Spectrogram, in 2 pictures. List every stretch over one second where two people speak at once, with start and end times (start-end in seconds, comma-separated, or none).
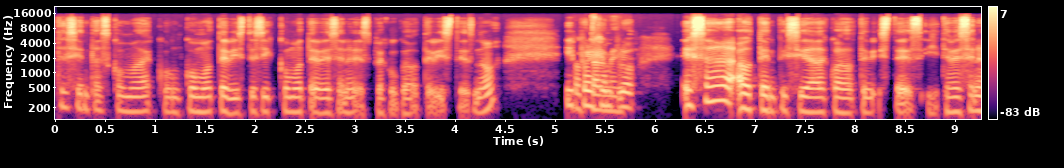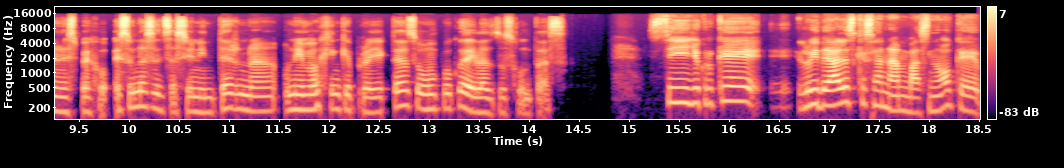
none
